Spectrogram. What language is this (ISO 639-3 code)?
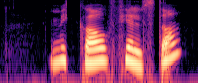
nor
